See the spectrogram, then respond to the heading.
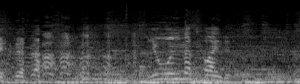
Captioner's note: laughs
